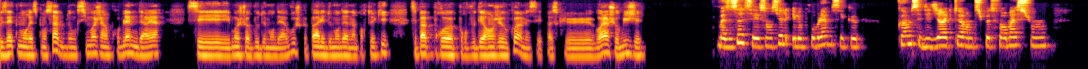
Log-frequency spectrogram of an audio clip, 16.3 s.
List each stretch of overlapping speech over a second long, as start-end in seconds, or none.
none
